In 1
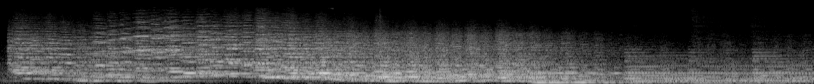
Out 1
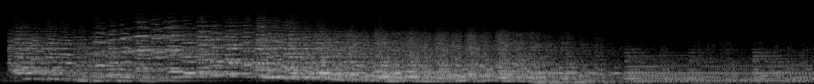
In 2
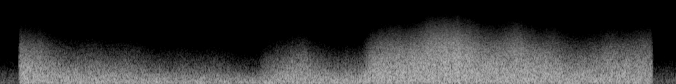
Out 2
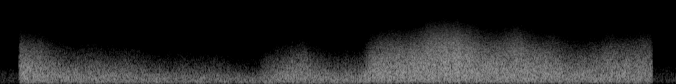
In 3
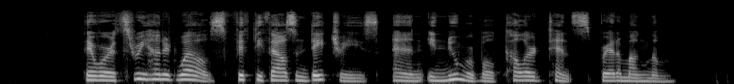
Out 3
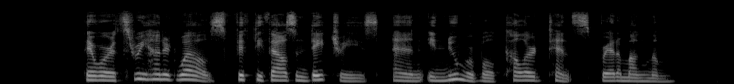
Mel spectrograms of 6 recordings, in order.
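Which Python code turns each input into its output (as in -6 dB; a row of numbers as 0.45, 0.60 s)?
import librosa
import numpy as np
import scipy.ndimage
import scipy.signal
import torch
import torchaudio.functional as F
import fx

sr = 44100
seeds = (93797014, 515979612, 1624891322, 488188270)

y = fx.highpass(x, sr, hz=210.0, slope=6)
y = y * 10.0 ** (-8.5 / 20.0)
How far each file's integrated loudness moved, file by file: -9.5, -9.5, -9.5 LU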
